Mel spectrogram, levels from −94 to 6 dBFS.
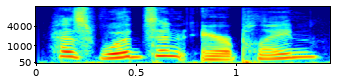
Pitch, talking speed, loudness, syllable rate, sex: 240 Hz, 165 wpm, -17 LUFS, 6.0 syllables/s, female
